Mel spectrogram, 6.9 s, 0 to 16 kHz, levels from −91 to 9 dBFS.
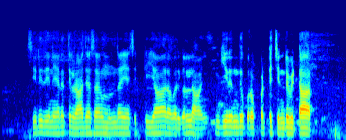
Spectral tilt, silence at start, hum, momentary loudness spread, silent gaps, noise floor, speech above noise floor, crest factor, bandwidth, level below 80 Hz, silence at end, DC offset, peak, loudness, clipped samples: -6 dB/octave; 0.6 s; none; 16 LU; none; -70 dBFS; 41 dB; 22 dB; 8 kHz; -66 dBFS; 0.2 s; under 0.1%; -8 dBFS; -30 LUFS; under 0.1%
